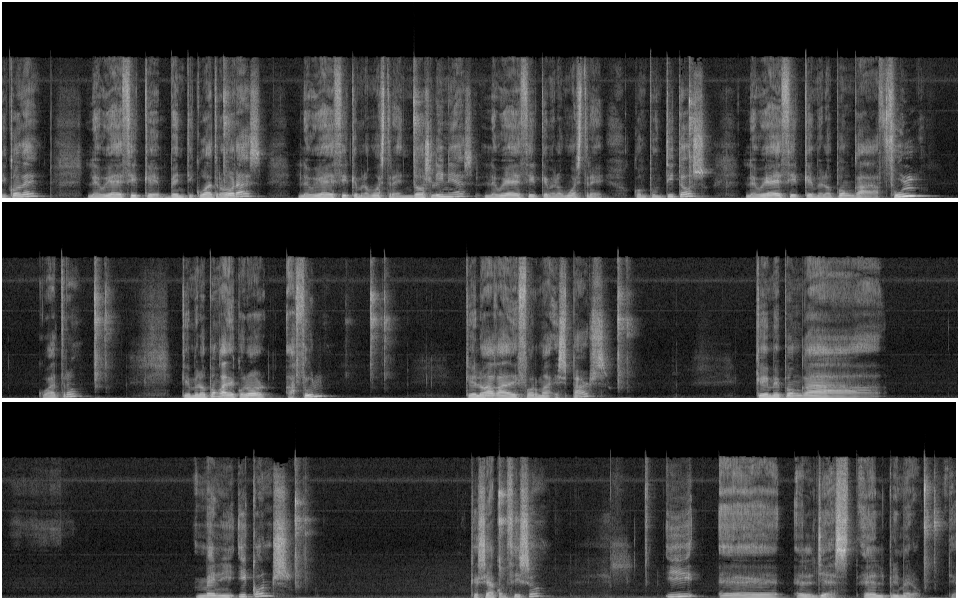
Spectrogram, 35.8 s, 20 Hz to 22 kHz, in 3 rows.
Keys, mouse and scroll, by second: 2.7 2, 5.1 2, 8.5 2, 13.0 4, 16.5 4, 19.6 2, 27.5 2, 30.1 1, 35.4 y.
